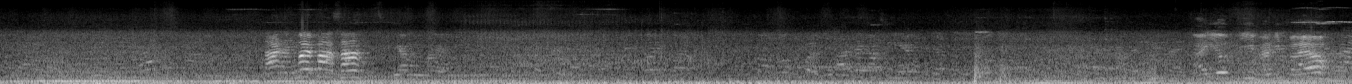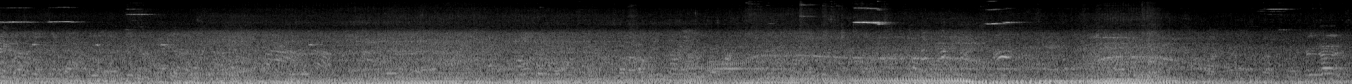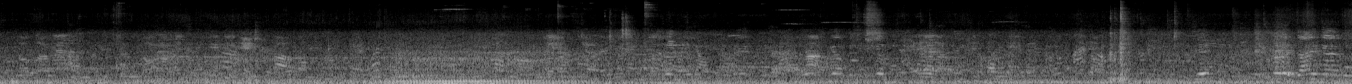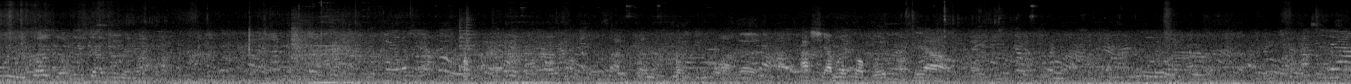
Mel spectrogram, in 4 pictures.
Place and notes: Sec., Xinren Rd., Dali Dist., Taichung City - Traditional market area
traditional market, traffic sound, vendors peddling, Binaural recordings, Sony PCM D100+ Soundman OKM II
Taichung City, Taiwan, 19 September 2017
